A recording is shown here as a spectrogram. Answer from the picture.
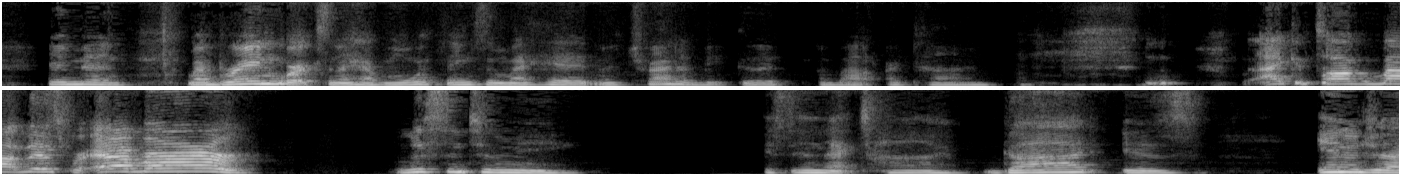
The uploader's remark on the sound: Our Zoom streamed service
